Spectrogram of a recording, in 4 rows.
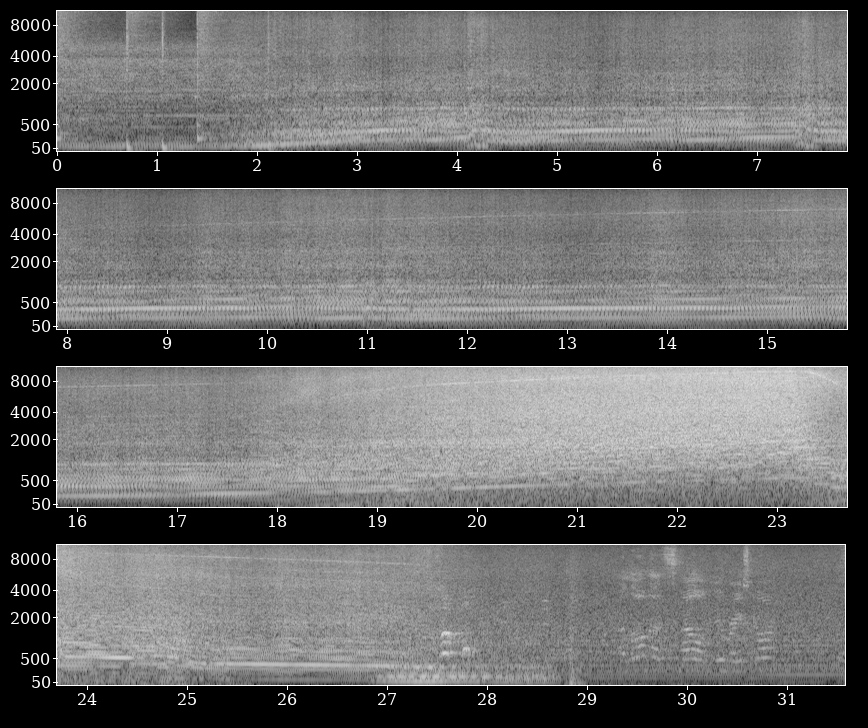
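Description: Twin-turbo 2020 Shelby GT500's V8 running on a chassis dyno: it holds steady revs in gear, then makes a full-throttle pull with a high whine rising with the revs. The pull cuts off sharply, the revs fall away, and there is a loud low thump near the end.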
